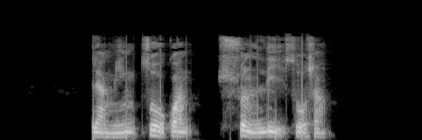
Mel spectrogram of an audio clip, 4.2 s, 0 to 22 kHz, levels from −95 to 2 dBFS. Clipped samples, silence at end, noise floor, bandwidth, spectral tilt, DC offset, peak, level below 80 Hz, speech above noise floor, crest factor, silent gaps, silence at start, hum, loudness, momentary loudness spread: under 0.1%; 0.95 s; under -90 dBFS; 8 kHz; -5 dB/octave; under 0.1%; -6 dBFS; -54 dBFS; over 68 dB; 20 dB; none; 0.95 s; none; -23 LUFS; 10 LU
